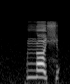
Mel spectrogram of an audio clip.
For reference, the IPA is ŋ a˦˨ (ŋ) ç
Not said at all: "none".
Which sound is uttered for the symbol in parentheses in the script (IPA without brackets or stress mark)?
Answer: none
